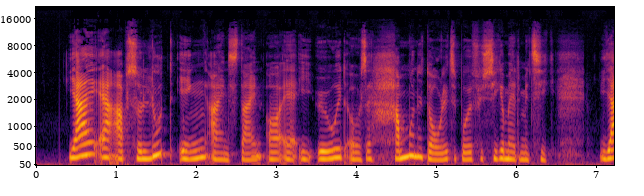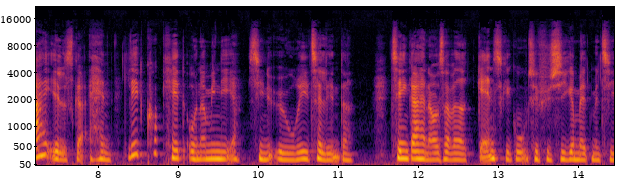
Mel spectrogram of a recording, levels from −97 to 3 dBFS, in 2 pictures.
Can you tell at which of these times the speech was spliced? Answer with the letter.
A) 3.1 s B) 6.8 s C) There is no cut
B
